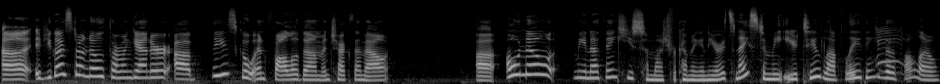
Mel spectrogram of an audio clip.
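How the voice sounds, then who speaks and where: A high-pitched woman at a fairly quick pace, with very wide pitch swings, a dry, close sound with no echo, and music in the background. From Canada. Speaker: gaming streamer. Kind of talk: live-stream chat with viewers. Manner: casual, filler-heavy.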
